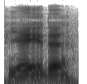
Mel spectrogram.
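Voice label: "fjede", Scanian dialect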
